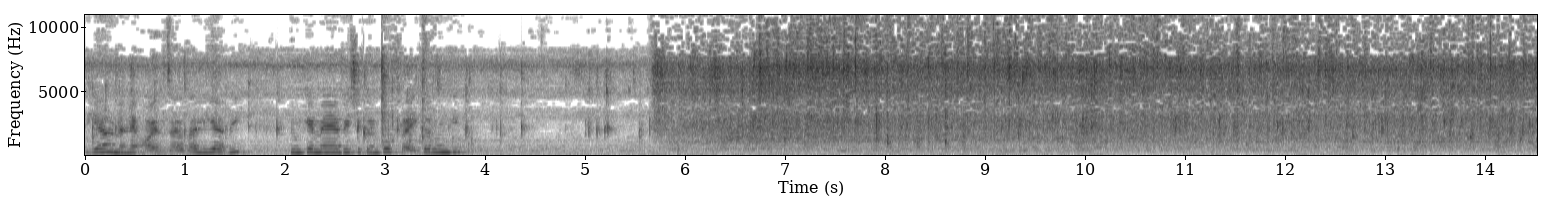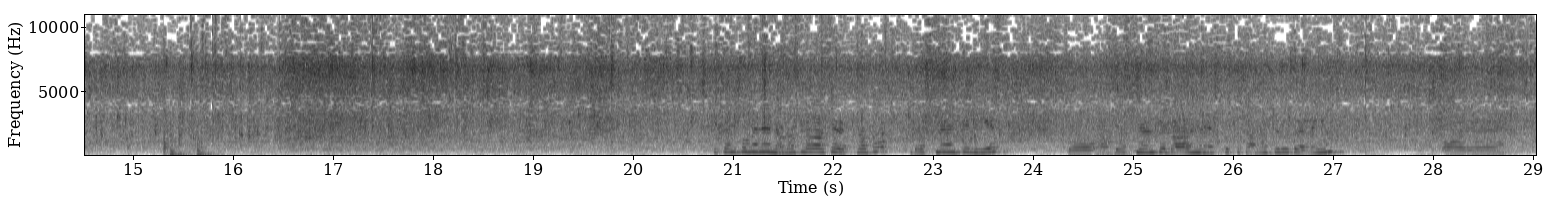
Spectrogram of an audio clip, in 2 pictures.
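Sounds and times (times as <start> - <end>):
chicken sizzling in hot oil: 5.6 - 29.0
brief knock: 15.3 - 15.9.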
